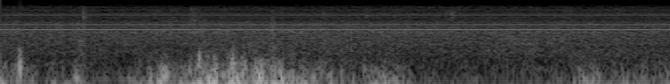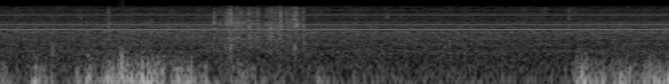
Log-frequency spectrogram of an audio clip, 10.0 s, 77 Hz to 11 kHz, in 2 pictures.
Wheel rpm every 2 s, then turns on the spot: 0, 0, 0, 0, 0.
none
